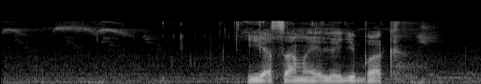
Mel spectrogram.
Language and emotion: Russian, neutral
